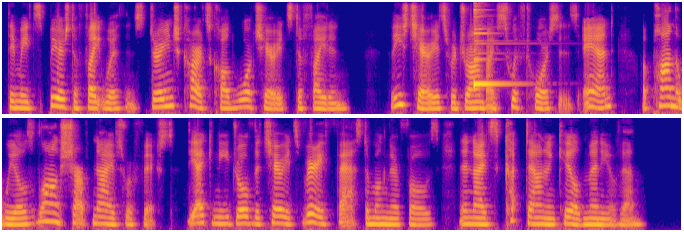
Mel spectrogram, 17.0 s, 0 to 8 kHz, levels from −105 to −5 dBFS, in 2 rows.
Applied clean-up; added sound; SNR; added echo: none; Bell; -3 dB; none.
